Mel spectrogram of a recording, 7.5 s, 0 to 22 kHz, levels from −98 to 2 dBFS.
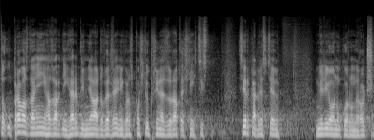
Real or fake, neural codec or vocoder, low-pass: fake; codec, 44.1 kHz, 7.8 kbps, Pupu-Codec; 14.4 kHz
